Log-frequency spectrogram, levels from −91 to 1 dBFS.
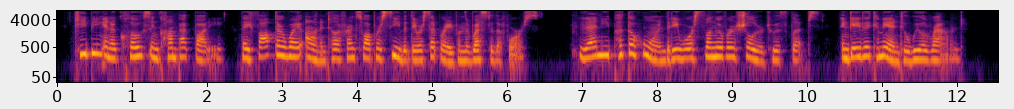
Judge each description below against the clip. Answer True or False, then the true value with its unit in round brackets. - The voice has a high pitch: True (220 Hz)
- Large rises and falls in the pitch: False (4.0 semitones)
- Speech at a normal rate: False (225 wpm)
